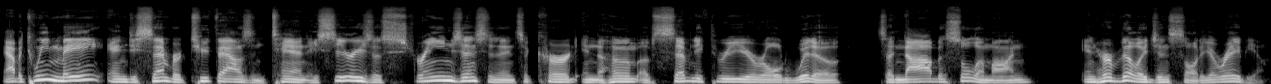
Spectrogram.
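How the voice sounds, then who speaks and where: A man hosting a radio show, reading eerie accounts aloud in a steady storytelling voice with small slips and self-corrections. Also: medium pitch, measured pace, dry recording.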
